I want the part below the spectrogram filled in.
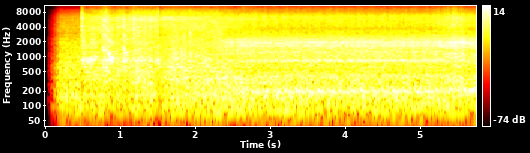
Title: The forklift was misfiring, so I replaced all four plugs.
